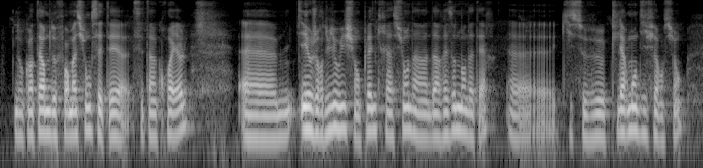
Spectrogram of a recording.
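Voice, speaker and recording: A man at medium pitch with a dark, mellow tone, monotone, flat intonation and a fairly quick pace, against a quiet background. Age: 30s. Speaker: real estate investor and entrepreneur. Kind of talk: casual interview chat.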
